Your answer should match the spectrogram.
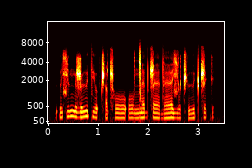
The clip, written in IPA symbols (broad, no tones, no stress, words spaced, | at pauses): ʔɨɕɨŋe ʐɨː tʲoːʔt͡ʃʼaʈ͡ʂʰoːʔoː ŋ͡ǀɛd ʈ͡ʂɛːdɛːʑo t͡ʃʼɨːtʲʈ͡ʂek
